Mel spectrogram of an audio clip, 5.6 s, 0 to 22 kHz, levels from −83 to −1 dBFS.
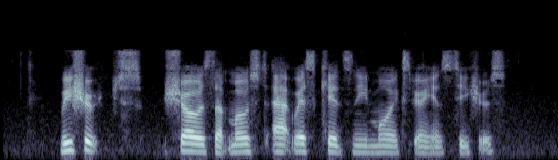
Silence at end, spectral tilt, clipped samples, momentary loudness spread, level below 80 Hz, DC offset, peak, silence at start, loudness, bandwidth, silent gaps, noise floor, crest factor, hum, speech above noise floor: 0.55 s; -4.5 dB/octave; under 0.1%; 14 LU; -62 dBFS; under 0.1%; -2 dBFS; 0.6 s; -21 LUFS; 7.2 kHz; none; -58 dBFS; 20 dB; none; 37 dB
